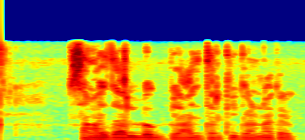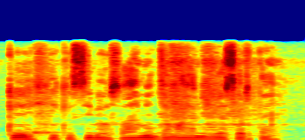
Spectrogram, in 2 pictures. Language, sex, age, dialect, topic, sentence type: Hindi, male, 31-35, Awadhi Bundeli, banking, statement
